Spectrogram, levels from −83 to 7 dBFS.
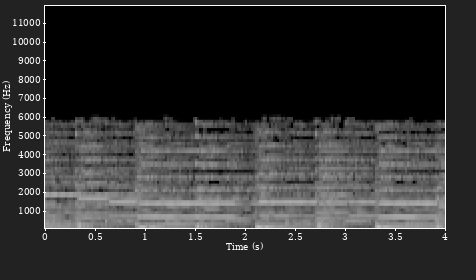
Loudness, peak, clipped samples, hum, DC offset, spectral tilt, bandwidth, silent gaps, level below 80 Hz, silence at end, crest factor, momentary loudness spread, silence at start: -25 LUFS; -12 dBFS; under 0.1%; none; under 0.1%; -5.5 dB/octave; 6.2 kHz; none; -38 dBFS; 0 s; 14 dB; 3 LU; 0 s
